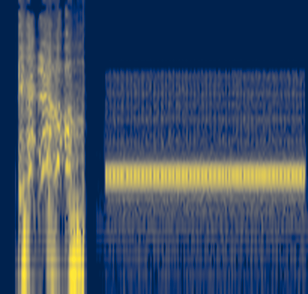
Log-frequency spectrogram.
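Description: A short, clattering burst cuts off, then a steady telephone dial tone drones on alone for about two seconds, loud and unbroken, like the line after a call drops.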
